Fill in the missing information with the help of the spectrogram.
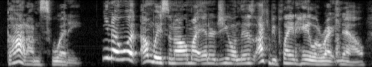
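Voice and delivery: ordinary delivery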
